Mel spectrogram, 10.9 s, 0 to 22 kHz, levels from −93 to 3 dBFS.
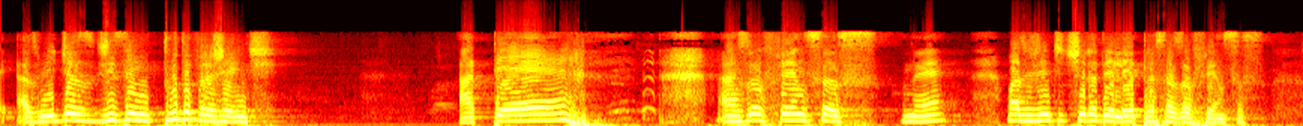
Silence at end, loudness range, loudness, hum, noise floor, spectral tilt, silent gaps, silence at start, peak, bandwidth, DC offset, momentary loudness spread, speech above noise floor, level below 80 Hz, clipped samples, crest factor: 0.1 s; 2 LU; -7 LUFS; none; -41 dBFS; -5 dB/octave; none; 0 s; 0 dBFS; 11.5 kHz; under 0.1%; 13 LU; 35 dB; -20 dBFS; 4%; 8 dB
